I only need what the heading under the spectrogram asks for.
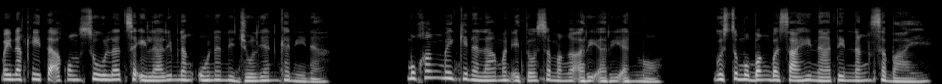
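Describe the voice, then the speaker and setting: Woman voicing a scheming, low-voiced older mother. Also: expressive, normal speed, mellow, no echo, studio quality, lightly acted. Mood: falsely tender. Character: greedy, scheming, cruel older mother feigning piety.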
